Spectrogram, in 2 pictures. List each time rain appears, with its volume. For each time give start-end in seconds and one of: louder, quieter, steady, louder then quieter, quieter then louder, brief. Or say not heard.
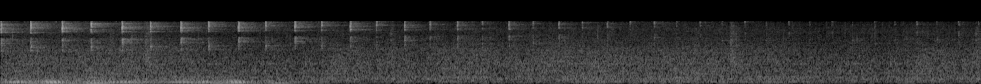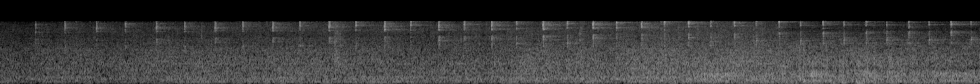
0.0-19.5 louder.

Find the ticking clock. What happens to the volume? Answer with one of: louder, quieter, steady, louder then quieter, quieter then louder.
quieter then louder.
